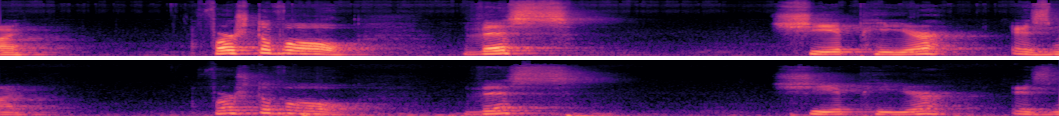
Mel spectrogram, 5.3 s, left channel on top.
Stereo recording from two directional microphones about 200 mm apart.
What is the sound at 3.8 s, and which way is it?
Speech, 45° left (ahead or behind).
